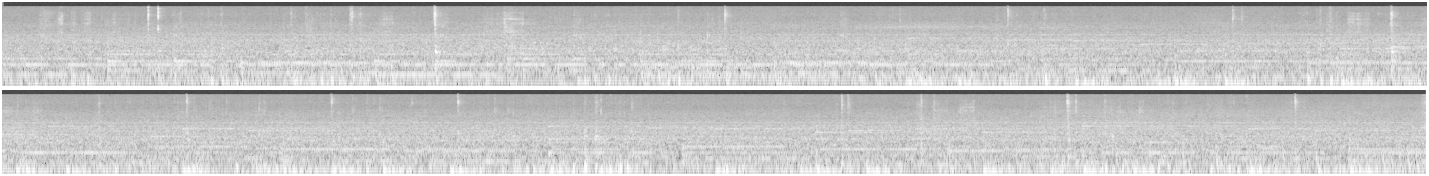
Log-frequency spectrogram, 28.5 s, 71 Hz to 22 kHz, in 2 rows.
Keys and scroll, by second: 13.1 ctrl+z.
